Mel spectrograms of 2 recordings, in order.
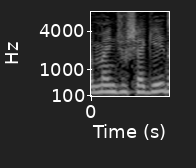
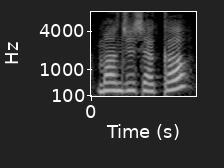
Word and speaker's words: Manjushaka: Et pourquoi la chanteuse a choisi Manjushaka au lieu de dire Manjushage dans cette chanson? – Au niveau de la prononciation, Manjushaka est plus proche de la prononciation de sanskrit. Et puis, ka sonne mieux que ge dans cette chanson, n'est-ce pas?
